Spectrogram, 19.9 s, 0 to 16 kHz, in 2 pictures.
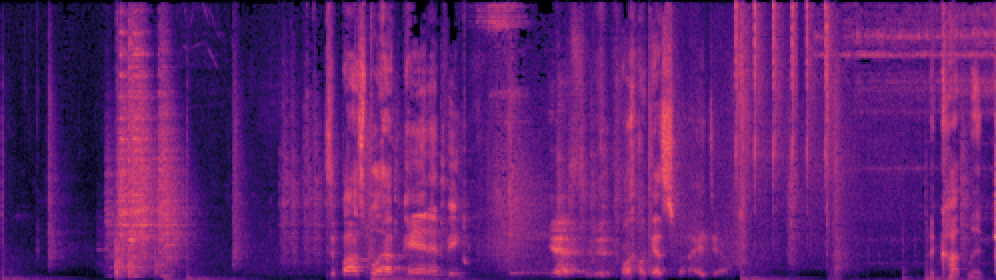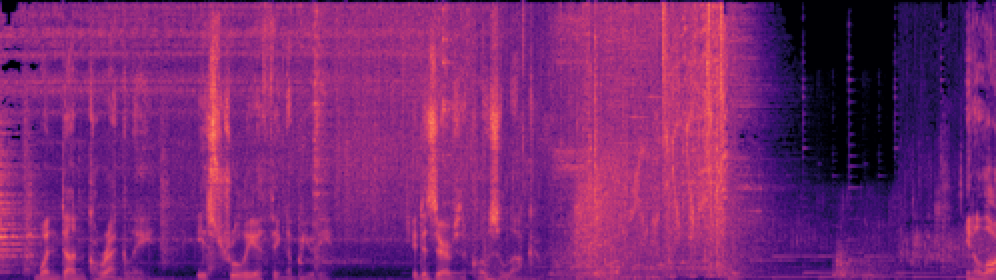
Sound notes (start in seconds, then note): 0.0 rhythmic drumming; 15.5 rewinding rapidly; 16.4 uplifting music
